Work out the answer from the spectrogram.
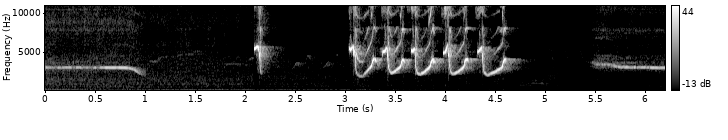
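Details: Oriental magpie-robin singing to stir up a rival: a level whistle dropping at the end, a single sharp note, then five fast swooping V-shaped whistles and a closing steady whistle.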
